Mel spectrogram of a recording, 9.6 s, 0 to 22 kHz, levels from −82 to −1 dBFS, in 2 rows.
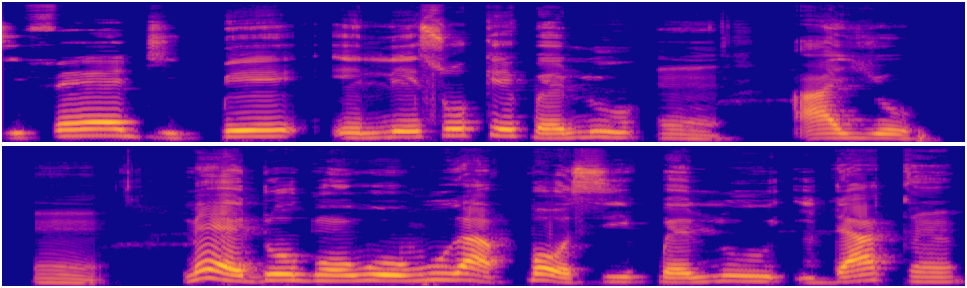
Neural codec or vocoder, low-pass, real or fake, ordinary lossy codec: none; none; real; none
